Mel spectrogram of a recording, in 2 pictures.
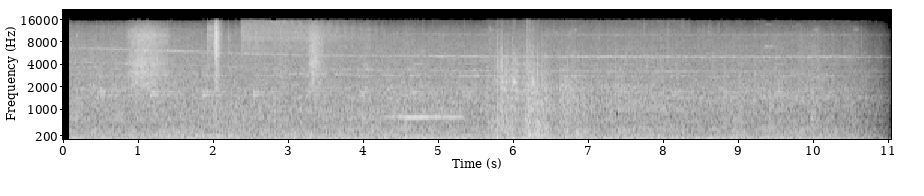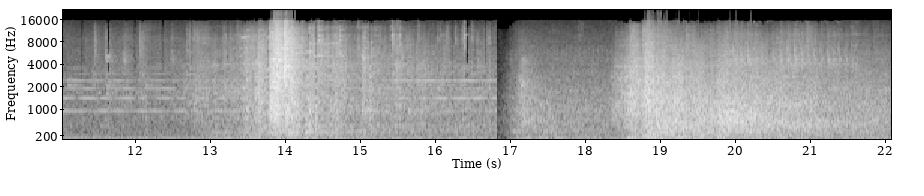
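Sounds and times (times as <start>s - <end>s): diesel locomotive engine rumble: 0.1s - 22.0s
high wheel squeal: 0.3s - 13.4s.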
